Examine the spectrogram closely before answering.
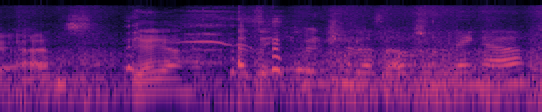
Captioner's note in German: Frau lacht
